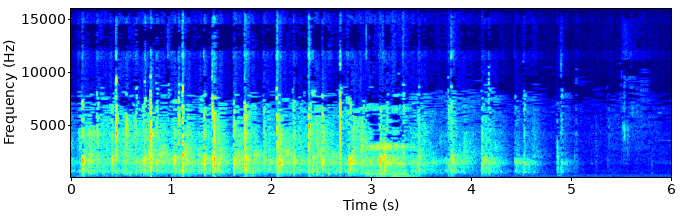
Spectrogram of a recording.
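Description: A crowd applauds in a large room.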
